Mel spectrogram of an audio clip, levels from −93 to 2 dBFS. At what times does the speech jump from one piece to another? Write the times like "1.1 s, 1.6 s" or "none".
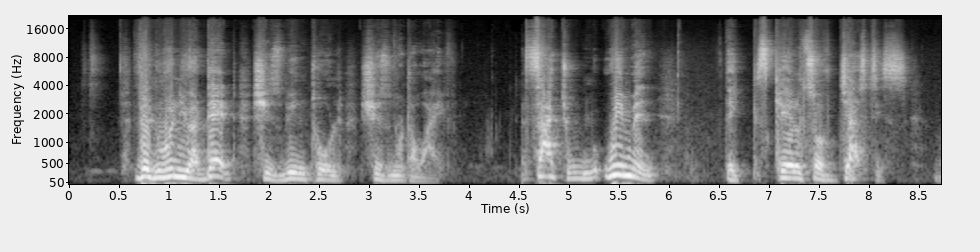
4.6 s

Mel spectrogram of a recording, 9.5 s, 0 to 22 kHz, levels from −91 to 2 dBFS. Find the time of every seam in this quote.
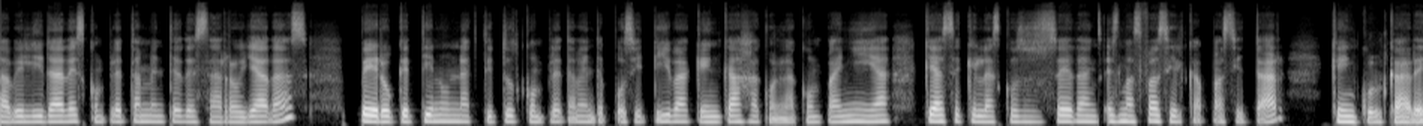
7.3 s

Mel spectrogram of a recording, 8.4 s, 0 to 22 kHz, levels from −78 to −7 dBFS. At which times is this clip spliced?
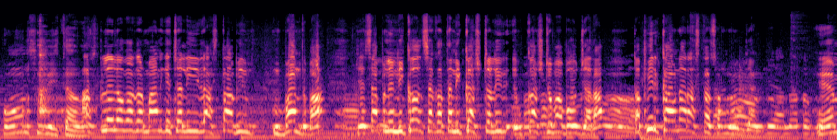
1.0 s

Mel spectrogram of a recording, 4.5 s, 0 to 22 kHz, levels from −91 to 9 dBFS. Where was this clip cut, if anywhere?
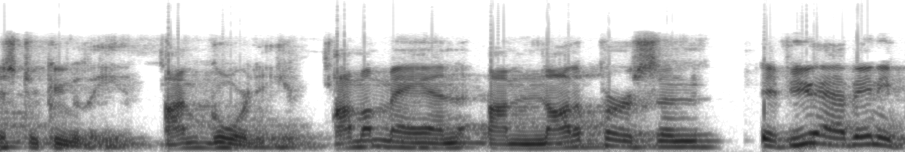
3.6 s

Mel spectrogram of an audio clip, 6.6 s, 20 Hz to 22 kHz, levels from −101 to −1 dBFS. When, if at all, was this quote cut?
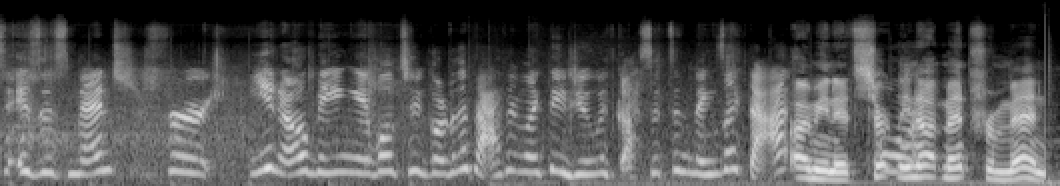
none

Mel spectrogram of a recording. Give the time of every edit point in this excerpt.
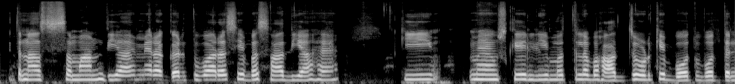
none

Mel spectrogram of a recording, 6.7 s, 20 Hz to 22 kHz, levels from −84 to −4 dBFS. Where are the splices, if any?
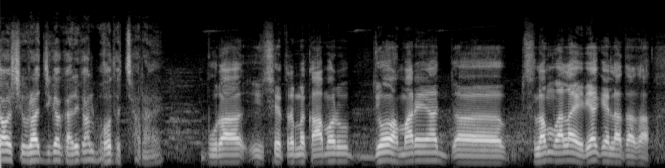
2.1 s

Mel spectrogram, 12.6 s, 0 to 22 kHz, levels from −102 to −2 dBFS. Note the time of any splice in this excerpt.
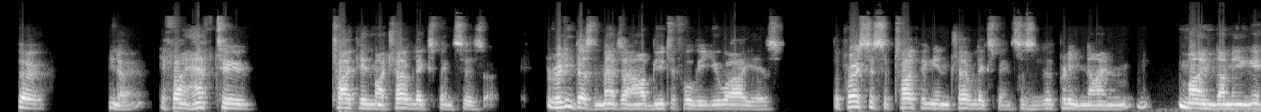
11.6 s

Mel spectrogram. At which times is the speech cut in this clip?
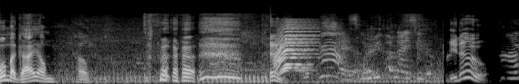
2.7 s

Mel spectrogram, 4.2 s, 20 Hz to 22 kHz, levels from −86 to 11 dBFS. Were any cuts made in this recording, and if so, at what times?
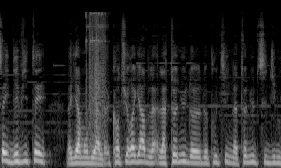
1.6 s

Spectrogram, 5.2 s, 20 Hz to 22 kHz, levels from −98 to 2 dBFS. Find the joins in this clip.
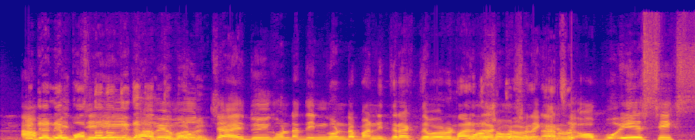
4.3 s

